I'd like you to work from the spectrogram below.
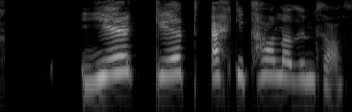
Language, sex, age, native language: Icelandic, male, 11, Icelandic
